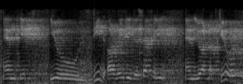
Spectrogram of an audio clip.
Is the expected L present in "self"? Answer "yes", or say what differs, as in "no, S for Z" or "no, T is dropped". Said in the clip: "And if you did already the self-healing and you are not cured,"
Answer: no, L is dropped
